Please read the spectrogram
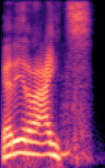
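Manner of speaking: slow, high Liverpool voice; Scouse accent. Shown as a demonstration. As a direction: stretch it out like a Scouser. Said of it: "in the Scouse accent".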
